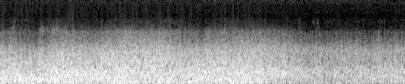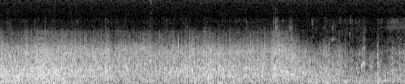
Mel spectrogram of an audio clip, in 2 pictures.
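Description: Wind buffeting the camera's microphone: a heavy low rumble, strongest for the first three seconds or so, then gradually easing.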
